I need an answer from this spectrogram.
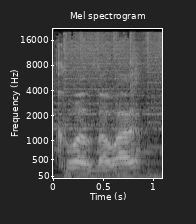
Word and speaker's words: Kualoa: I think it's pronounced Kualoa, like Kualoa Ranch.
